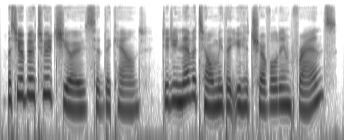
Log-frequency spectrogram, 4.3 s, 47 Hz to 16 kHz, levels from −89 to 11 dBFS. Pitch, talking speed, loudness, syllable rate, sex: 210 Hz, 225 wpm, -17 LUFS, 5.9 syllables/s, female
